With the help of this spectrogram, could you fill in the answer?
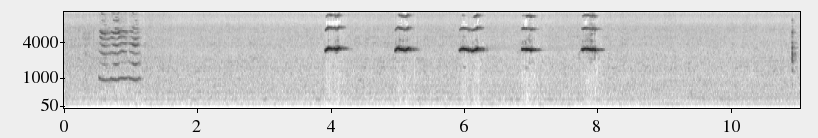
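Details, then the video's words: Pet parrot sitting on its cage, calling for food: one wavering whistle, then five clear, sharp whistled notes at roughly one-second intervals, with quiet room background. "The parrot is sitting on the cage and making a noise"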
